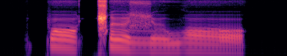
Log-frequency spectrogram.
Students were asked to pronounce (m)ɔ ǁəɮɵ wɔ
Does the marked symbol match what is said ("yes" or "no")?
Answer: no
